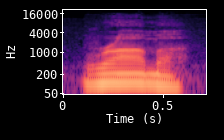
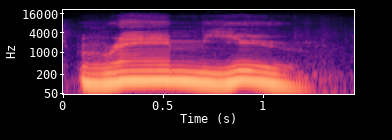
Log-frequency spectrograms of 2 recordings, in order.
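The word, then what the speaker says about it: Ramuh: Rama. That's it. No more of this Ramu. Okay? It's Rama. End of story. End of discussion. You gotta pronounce it like the way they say it.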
